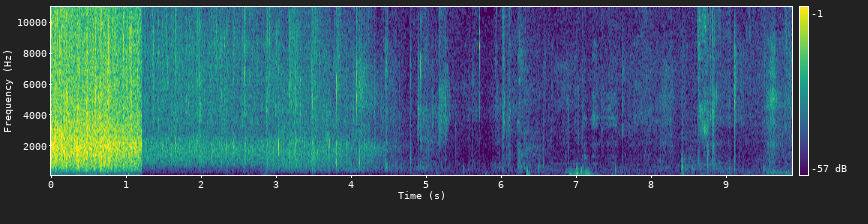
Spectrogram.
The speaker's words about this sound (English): would you indicate so with a round of applause? Congratulations. Thank you.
